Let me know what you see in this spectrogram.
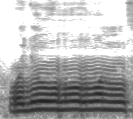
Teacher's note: sedikit ditahan, lebih lama lagi, ya, seperti kadarnya mad asli atau mad tabi'i.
